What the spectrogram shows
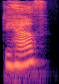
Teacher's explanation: The word you becomes reduced to the sound ya.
